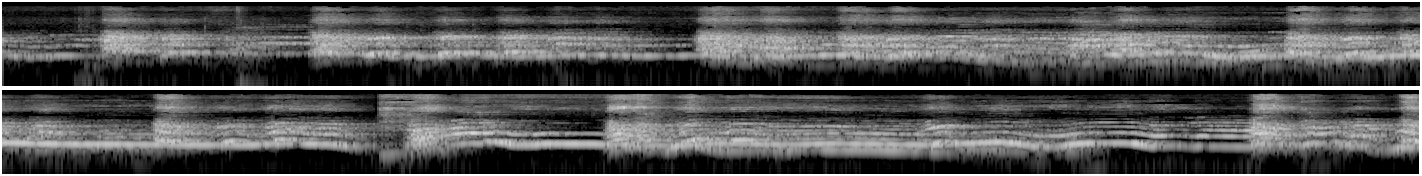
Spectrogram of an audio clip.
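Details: Several Siberian huskies howling together as a pet 'husky choir', loud sustained wavering howls around a steady mid pitch with sliding rises and falls, overlapping voices forming chorus-like layers, brief yips and breaks between phrases throughout.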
